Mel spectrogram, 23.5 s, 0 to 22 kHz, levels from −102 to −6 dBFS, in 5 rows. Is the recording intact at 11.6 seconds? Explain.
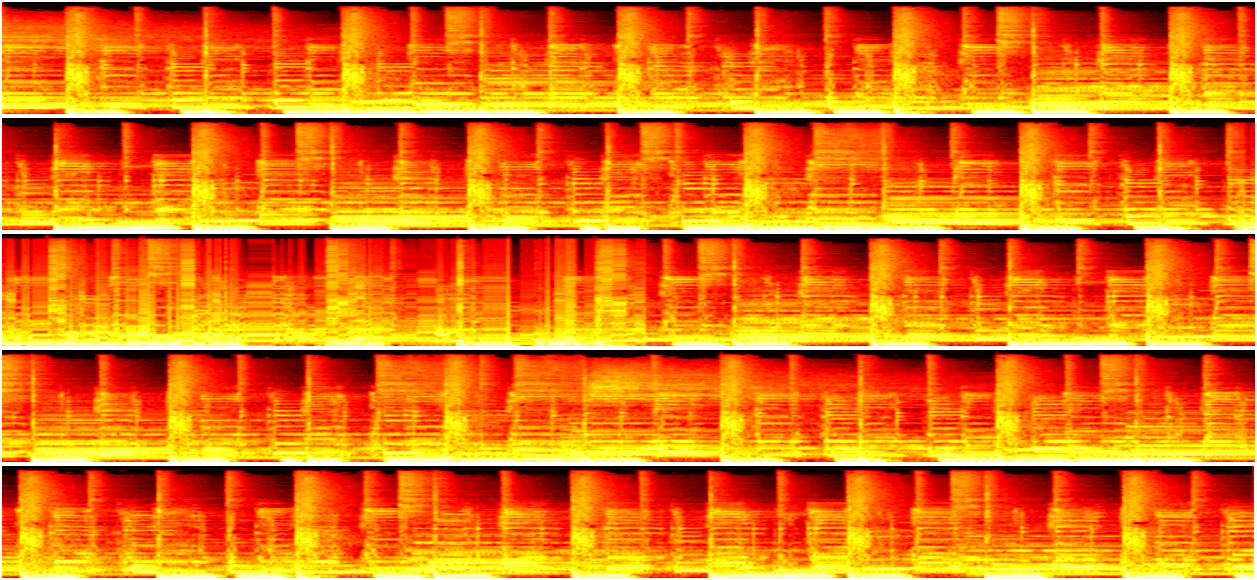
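No, at 11.6 s you're inside a stretch of robotic sound from repeated short buffers, running from about 9.33 to 11.83 s. It's likely caused by audio arriving too seldom, so roughly half the time a 10 ms chunk gets replayed, forcing a rigid 100 Hz metallic buzz.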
